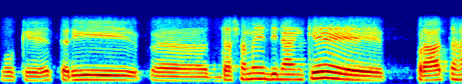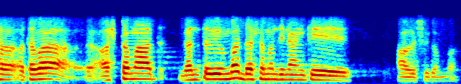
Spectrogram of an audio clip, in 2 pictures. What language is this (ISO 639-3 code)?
san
